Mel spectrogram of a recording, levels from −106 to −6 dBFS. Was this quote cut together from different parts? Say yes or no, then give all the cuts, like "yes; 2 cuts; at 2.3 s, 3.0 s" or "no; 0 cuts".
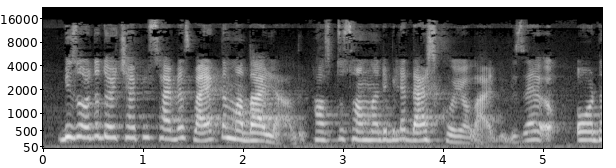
yes; 1 cut; at 2.6 s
